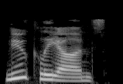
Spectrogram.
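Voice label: "nucleons", British English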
